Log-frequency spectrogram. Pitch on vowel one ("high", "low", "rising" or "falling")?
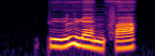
rising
